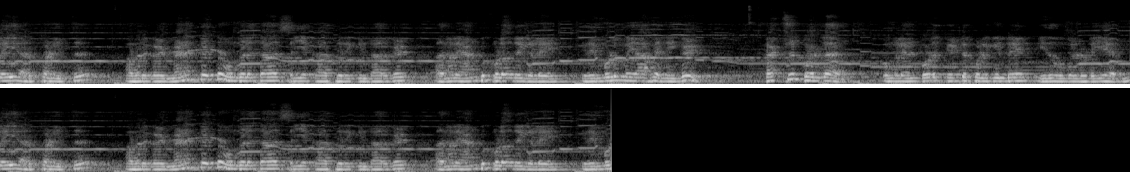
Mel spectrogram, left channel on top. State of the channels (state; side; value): drops out; right; at 6.2 s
